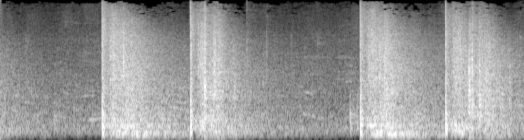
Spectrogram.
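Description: Fireworks crackle and sizzle after each burst.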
